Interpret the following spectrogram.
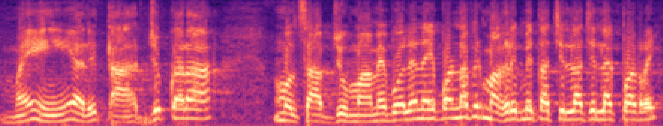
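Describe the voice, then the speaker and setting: A male preacher delivers a lively story-driven sermon to a gathered congregation. His voice sits high and rings bright and forceful. He quizzes the crowd, acts out both sides of a dialogue and slips into melodic Quranic chanting. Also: a little fast, vocal fry. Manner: animated, asks the crowd questions and acts out dialogue. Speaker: Islamic preacher.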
